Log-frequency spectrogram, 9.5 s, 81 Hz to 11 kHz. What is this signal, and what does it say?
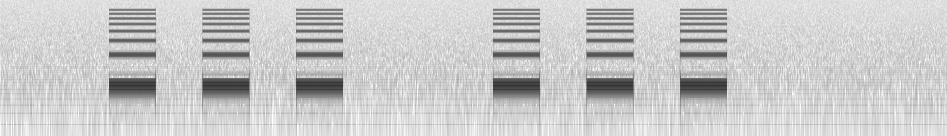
Alarm pattern, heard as an alarm's beeps, played twice, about 510 Hz. Temporal three. Smoke or fire, evacuate.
